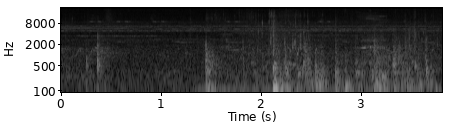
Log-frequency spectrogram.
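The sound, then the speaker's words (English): A boat moving through water on an amusement park river ride: a steady watery wash broken by a few sharper splashes and knocks, with no talk. “Please move all the way to the end of the row and keep your hands and arms inside the boat. When the ride is in motion.”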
